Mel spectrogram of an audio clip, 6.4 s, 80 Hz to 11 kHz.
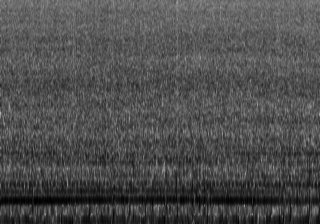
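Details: Fully rebuilt Triumph Spitfire 1500 engine on run test, electric fuel pump, about 1000 rpm idle, oil pressure 75-80 psi, not yet fully hot; loud open-exhaust drone at even pitch, no misses or clatter; normal healthy idle.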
